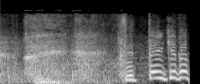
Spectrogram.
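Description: A young man speaks cheerfully close by.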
